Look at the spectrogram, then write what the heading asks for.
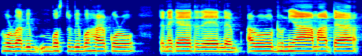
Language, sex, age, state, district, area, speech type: Assamese, female, 60+, Assam, Charaideo, urban, spontaneous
